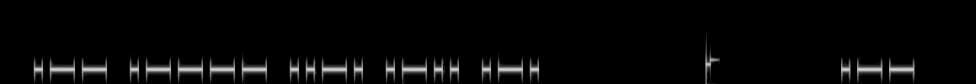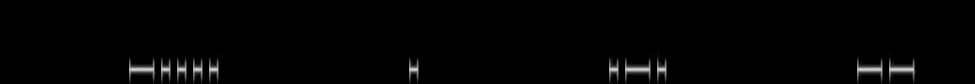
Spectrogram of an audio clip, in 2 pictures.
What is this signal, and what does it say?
Morse code, heard as a keyed tone, about 15 wpm, spaced as for 6 wpm, 700 Hz. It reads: W1FLR W6ERM
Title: USA Call Signs - 5 Characters - 8x Character Spacing - 15wpm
